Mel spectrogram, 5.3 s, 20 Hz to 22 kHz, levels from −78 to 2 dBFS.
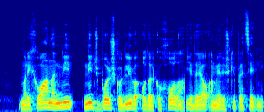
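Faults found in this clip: Compressed frames skipped at 1.44 s, before "nič bolj škodljiva od", and at 3.69 s, after "bolj škodljiva od alkohola". Roughly 200 ms and 150 ms of audio missing, several 26.1 ms frames each. Decoder dropping frames; overlap smears each join into a brief blip.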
